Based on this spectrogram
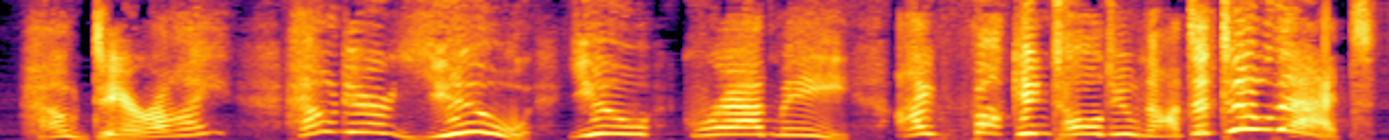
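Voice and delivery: very high, very loud, slow rage; furious screaming. Acted. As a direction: scream every word at him. Narrator screams at harasser.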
